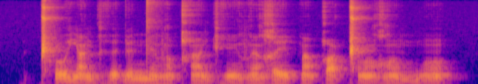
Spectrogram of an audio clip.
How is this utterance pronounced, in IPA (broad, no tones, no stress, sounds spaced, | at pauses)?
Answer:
ǁʰ o j ã ɡʱ ɘ ɗ ɘ n d ɛ̃ v ẽ qʰ ẽ ɡʱ ẽ v ɛ̃ ʁ e p ã q o ǁ õ ʁ õ m b õ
